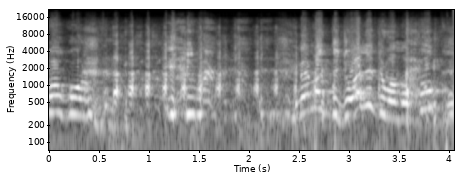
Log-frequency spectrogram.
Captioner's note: laughing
